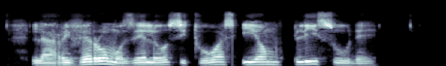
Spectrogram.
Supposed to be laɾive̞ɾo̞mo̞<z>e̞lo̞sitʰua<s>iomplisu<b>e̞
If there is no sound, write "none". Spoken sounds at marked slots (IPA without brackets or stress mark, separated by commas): z, s, d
